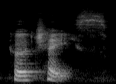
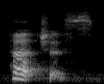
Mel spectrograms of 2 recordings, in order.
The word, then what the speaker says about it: purchase: It's not "per-CHASE". In British English it's: purchase.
